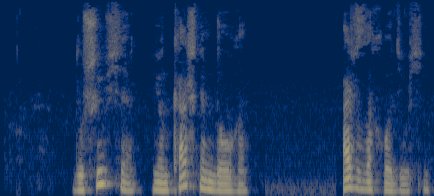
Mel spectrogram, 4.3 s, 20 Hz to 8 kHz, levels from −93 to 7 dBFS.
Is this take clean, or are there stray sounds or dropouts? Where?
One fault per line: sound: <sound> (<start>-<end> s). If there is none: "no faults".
no faults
